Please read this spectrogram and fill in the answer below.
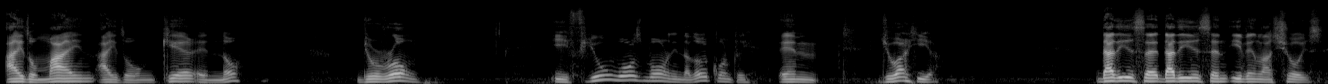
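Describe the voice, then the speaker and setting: A man from Cuba with a Cuban Spanish accent, a podcast guest talking earnestly in halting English aboard a sailboat, often pausing to search for words. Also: medium pitch, dry recording. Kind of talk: casual conversation.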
